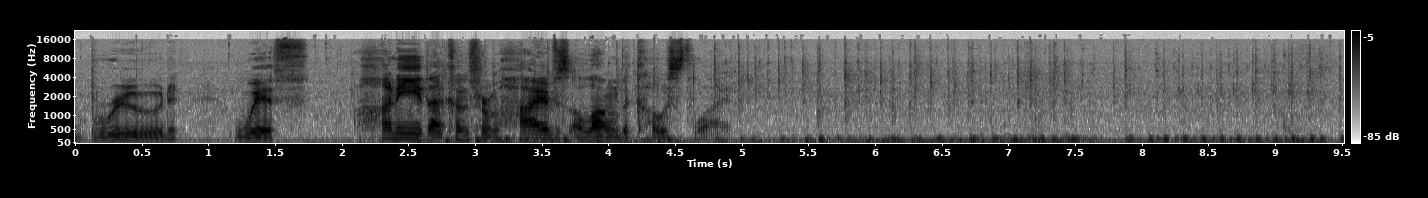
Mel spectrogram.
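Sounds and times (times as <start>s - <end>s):
low constant hum: 0.0s - 9.5s
speech: 0.2s - 5.0s
typing on a computer keyboard: 2.5s - 9.5s.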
